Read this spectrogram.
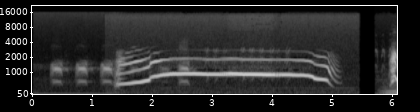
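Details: Coyote. Three short, sharp barks from a coyote lead into a single drawn-out howl. The howl slides upward, holds a clear, steady pitch for about three seconds, then falls off, followed by a brief rustle.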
